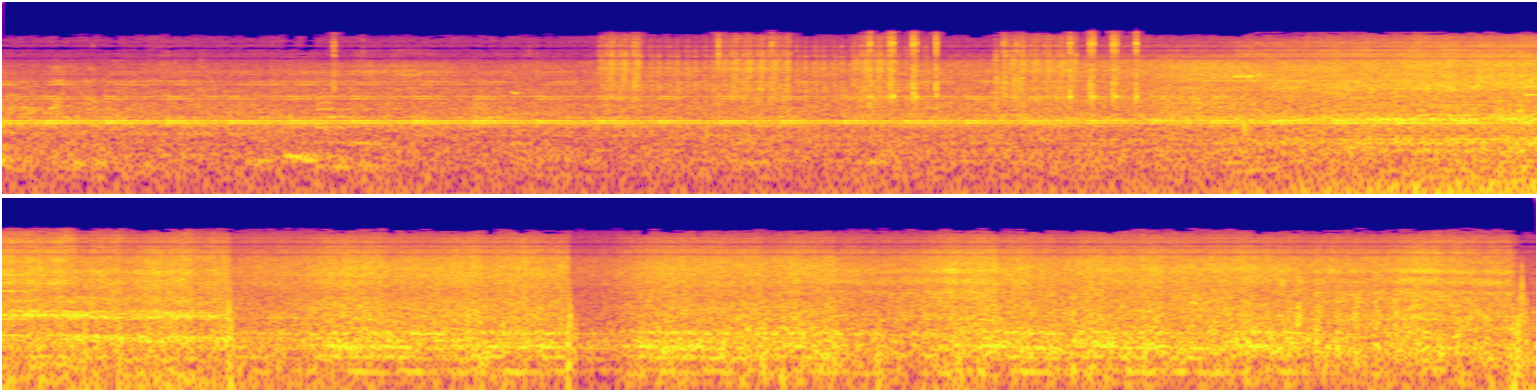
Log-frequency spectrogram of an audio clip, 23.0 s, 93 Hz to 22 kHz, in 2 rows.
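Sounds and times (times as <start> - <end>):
electric locomotive motor whine: 0.0 - 23.0
train wheels clattering on rails: 4.5 - 8.6, 18.6 - 23.0.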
